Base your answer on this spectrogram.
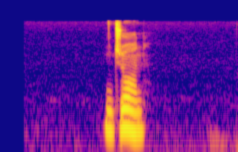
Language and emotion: Russian, neutral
